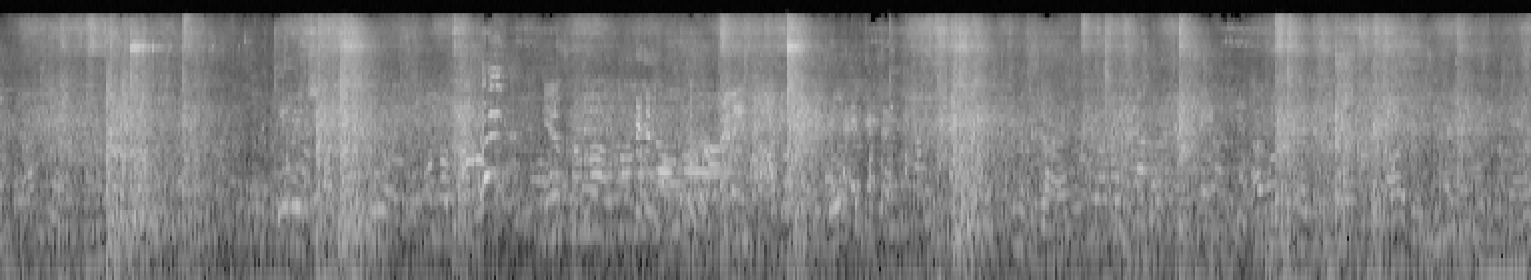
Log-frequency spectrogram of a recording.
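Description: Combat robots clang and bang against each other.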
